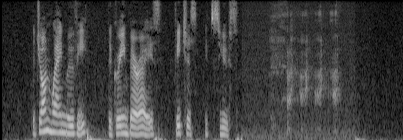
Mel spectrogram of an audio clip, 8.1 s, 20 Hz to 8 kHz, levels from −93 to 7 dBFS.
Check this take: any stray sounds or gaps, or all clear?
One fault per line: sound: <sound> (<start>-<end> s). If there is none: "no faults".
sound: laugh (5.4-6.9 s)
